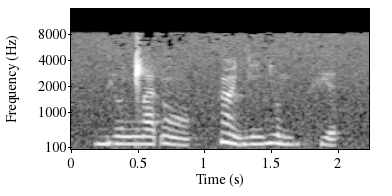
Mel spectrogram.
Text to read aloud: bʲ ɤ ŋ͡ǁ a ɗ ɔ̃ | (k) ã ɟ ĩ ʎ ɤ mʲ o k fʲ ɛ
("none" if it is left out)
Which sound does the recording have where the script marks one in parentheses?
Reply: k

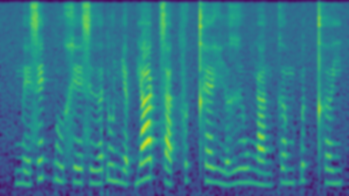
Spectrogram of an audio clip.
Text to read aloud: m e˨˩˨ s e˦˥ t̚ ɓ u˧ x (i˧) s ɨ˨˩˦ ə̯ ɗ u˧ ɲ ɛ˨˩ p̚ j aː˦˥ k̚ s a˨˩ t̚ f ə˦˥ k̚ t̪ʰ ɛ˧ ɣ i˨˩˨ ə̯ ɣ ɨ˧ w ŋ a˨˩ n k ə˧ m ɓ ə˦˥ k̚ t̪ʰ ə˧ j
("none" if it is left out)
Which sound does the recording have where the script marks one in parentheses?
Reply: e˧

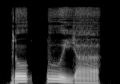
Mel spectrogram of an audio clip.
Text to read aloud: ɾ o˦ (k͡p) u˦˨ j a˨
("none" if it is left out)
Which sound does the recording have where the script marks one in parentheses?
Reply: k͡p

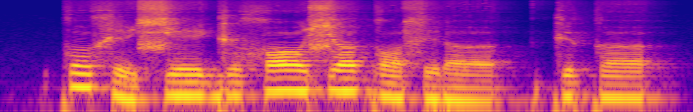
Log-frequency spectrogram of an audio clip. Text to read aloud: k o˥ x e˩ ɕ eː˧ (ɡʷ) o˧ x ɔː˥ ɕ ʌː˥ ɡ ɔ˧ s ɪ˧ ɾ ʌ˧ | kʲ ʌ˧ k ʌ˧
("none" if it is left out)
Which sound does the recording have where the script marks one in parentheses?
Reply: ɡʲ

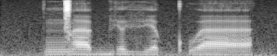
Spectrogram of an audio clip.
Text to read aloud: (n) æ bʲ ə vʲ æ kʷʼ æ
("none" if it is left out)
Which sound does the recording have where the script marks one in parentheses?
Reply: ŋ͡ǀ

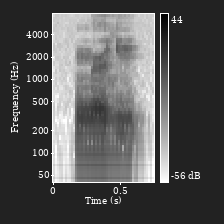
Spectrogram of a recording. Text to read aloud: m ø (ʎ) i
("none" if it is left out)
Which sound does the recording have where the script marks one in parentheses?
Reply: ʎ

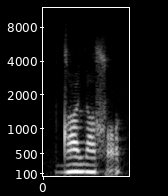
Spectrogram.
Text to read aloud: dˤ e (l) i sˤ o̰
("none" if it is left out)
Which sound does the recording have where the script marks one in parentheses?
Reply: l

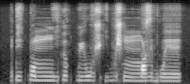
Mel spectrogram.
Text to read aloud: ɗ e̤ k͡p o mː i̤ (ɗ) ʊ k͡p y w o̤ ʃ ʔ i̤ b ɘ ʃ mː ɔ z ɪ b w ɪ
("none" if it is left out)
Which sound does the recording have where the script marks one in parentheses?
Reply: ɗ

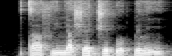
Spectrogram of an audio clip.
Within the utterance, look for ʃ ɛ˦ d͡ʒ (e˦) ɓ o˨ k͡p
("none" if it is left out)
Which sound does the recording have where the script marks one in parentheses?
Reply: e˦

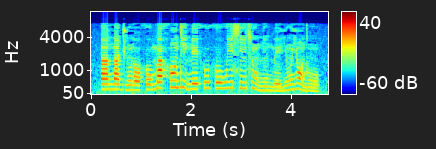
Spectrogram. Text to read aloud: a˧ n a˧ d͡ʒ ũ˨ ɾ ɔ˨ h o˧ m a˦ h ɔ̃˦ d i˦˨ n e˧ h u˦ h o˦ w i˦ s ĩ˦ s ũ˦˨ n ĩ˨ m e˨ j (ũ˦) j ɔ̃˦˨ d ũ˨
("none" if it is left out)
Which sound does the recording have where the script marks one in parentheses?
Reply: ũ˨˦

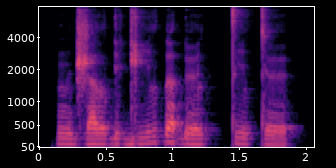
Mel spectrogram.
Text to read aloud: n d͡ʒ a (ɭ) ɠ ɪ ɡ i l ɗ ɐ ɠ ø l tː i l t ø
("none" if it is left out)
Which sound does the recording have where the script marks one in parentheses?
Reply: l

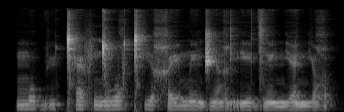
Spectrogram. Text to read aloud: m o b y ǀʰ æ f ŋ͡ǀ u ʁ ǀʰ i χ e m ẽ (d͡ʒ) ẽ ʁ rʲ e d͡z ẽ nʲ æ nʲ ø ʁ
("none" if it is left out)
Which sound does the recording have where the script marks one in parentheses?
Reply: d͡ʒ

